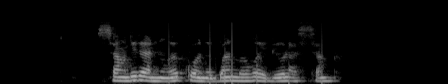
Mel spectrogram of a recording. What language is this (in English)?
Mpumpong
